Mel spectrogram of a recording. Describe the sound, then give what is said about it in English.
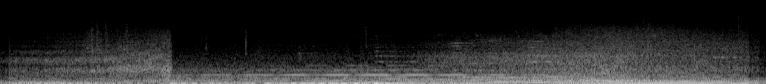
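Steady engine and tire rumble of a black SUV driving along a quiet road, a dense low drone that holds evenly throughout with no voices. “drives the black SUV along a quiet road”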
